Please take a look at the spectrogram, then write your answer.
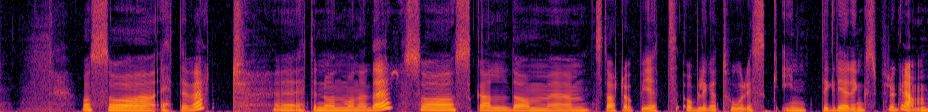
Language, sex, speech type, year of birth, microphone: Norwegian, female, spontaneous, 1985, Sennheiser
